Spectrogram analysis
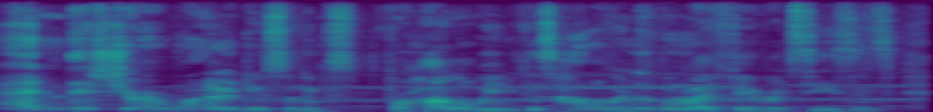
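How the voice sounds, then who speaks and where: A man's voice: high voice, lively intonation, very fast, soft background music. A man with a stuffy cold, casually reading horror stories aloud in a chatty, self-deprecating way and sometimes stumbling over words. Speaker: storyteller.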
